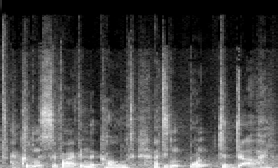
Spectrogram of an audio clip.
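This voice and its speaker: A man's voice: fairly high pitch, expressive, a bit bright. Man acting a haunted, swooping-voiced Arctic survivor. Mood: anguished, defiant. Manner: wry, halting, rambling, increasingly agitated. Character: stranded Arctic survivor, haunted, sardonic man unravelling with fear. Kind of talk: dramatic audio play monologue. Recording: noisy ambience behind the voice.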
